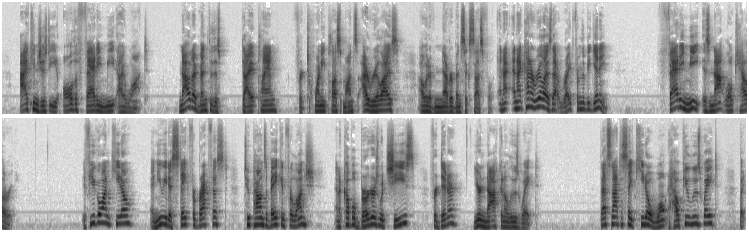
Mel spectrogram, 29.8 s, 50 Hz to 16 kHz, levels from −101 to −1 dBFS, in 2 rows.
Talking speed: 185 wpm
